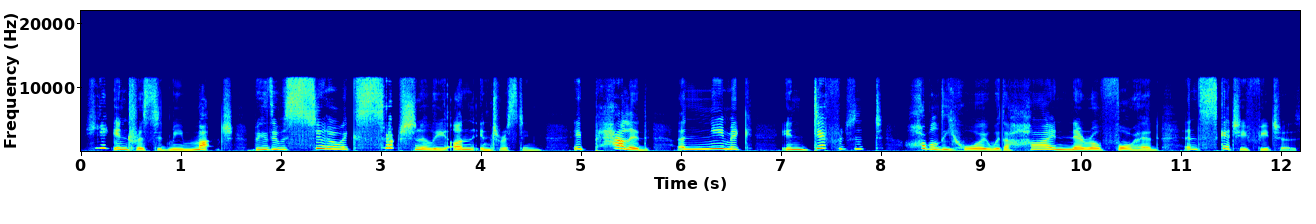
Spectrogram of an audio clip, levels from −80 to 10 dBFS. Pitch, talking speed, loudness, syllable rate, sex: 280 Hz, 110 wpm, -19 LUFS, 5.1 syllables/s, female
